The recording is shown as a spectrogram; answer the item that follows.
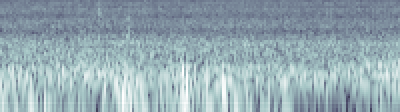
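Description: Steady background room noise with no speech: an even hiss with a low rumble underneath.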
